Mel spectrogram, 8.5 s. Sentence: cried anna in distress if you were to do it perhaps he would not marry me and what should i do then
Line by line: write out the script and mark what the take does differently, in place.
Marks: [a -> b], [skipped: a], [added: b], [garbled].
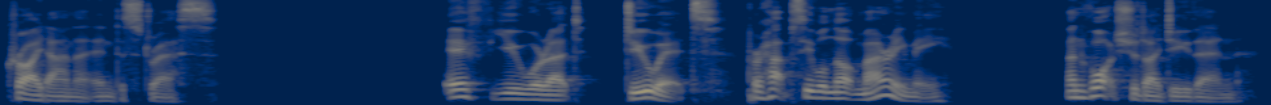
cried anna in distress if you were [to -> at] do it perhaps he [would -> will] not marry me and what should i do then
